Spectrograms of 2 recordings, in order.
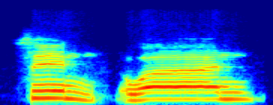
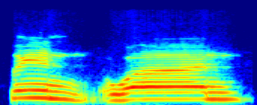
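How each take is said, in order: Both takes have the same delivery.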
